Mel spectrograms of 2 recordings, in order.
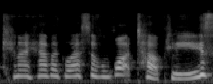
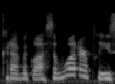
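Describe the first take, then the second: First: Water is said with a crisp British-style T. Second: Water is said with an American D-like T.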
